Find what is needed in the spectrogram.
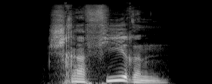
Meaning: to hatch (shade an area with fine lines)
- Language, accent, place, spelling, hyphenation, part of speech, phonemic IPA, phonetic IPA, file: German, Germany, Berlin, schraffieren, schraf‧fie‧ren, verb, /ʃʁaˈfiːʁən/, [ʃʁaˈfiːɐ̯n], De-schraffieren2.ogg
